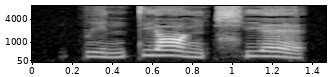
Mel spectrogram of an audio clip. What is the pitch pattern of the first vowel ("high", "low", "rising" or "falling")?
rising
